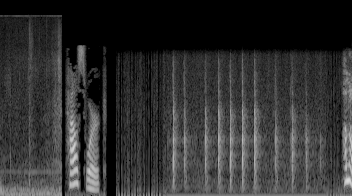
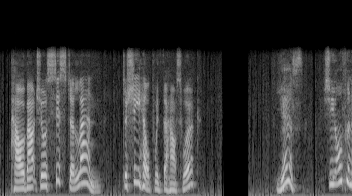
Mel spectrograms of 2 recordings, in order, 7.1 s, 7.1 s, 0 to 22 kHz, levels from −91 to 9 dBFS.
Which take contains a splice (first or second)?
first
